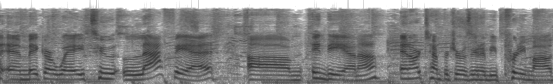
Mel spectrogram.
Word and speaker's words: Lafayette: same name it's spelled the same but they're pronounced differently so let's look at the word today l-a-f-a-y-e-t-t-e all right so what city are we saying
